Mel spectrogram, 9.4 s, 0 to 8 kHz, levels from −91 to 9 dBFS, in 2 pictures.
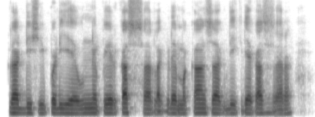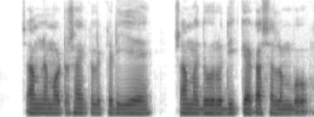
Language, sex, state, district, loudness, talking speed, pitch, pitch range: Marwari, male, Rajasthan, Churu, -21 LUFS, 160 wpm, 110 Hz, 110-115 Hz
